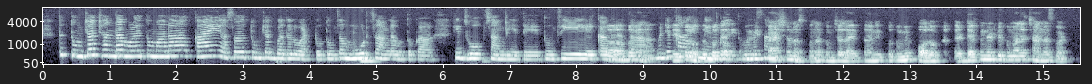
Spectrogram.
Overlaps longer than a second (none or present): present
